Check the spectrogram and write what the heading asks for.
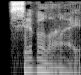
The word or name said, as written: civilizer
